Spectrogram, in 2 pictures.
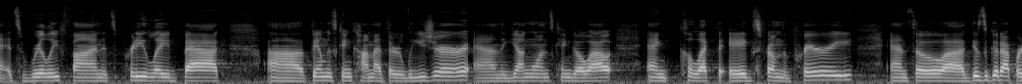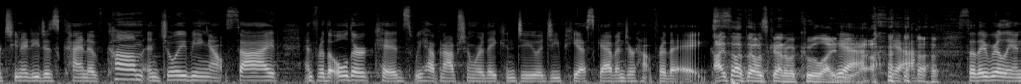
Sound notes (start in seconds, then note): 18.4 laughing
